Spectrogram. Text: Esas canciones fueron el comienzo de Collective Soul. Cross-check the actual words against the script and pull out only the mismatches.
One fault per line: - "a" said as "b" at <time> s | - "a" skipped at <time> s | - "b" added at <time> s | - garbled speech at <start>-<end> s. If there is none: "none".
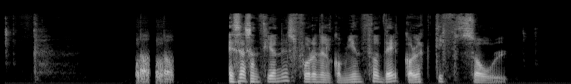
none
